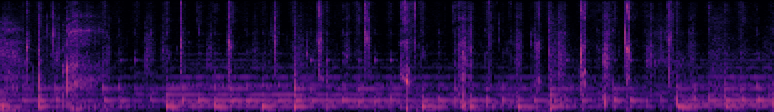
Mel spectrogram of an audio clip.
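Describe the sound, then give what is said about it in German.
Wet, sticky lip smacking from someone chewing food, a steady run of irregular clicks and squelches lasting several seconds over a low background hum. “Ich schmatze überhaupt nicht. Doch, tust du.”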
